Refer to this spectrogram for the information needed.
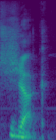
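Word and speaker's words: Shough: Shuck. which is spelled S-H or S-H-O-U-G-H. I don't even, did I mess that up? – Yes. Yeah. – Yeah. I got that right. Okay. Which is spelled like shock.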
